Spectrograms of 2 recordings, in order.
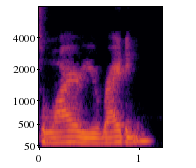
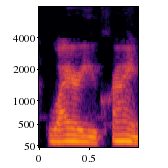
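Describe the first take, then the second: First: Said in the usual way. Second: Loud crying question. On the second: Shown as a demonstration.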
